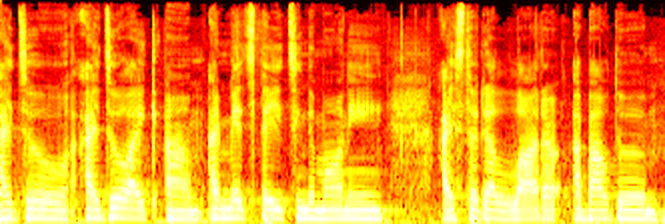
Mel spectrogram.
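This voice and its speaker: Speaking at a moderate pace, a woman with a very deep, low voice talks in a strong Brazilian accent. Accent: heavy Brazilian Portuguese. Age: 20s. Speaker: professional bodybuilder. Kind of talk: interview. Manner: animated.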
